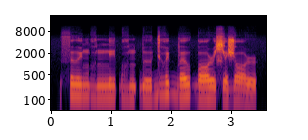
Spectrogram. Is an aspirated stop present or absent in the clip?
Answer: absent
